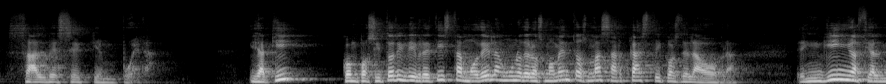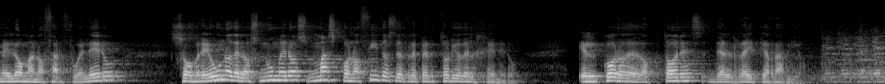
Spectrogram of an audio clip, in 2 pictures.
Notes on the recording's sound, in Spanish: La conferencia fue grabada en el Teatro de la Zarzuela en noviembre de 2022.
